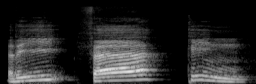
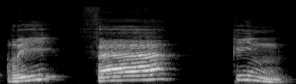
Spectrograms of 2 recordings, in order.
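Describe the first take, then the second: No difference in how they are said.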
